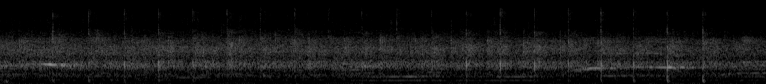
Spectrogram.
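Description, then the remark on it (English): A church audience claps hands to the Lord, a dense, steady wash of many overlapping claps with no individual rhythm, sustained for several seconds, with a few faint voices and tones poking through. “Could you clap your hands to the Lord one more time?”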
